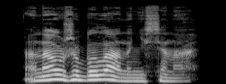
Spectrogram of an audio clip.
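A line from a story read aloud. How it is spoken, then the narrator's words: Gloomy reply. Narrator (Russian): мрачно ответил Мелим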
